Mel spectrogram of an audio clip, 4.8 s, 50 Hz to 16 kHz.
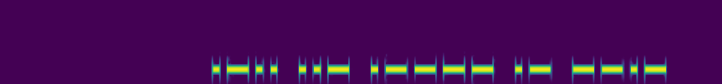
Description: Morse code, heard as a keyed tone, about 25 wpm, 700 Hz. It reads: LU1AQ
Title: DXCC-100 Call Signs - 5 Characters - Repeated 2x - 25wpm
